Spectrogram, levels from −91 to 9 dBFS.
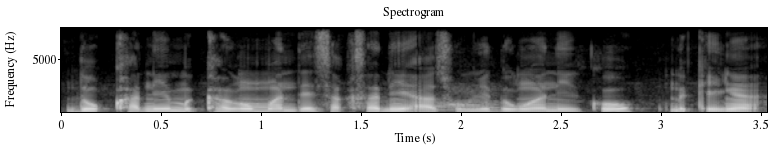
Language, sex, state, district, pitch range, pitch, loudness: Garo, male, Meghalaya, West Garo Hills, 100-115 Hz, 110 Hz, -16 LUFS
